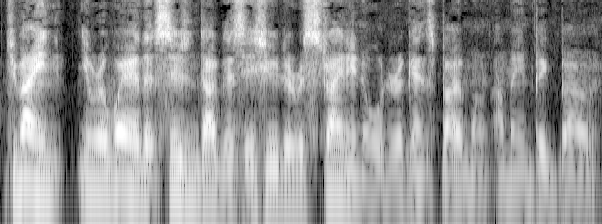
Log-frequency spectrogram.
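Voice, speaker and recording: An actor playing a middle-aged British detective sergeant, unflappable and fatherly, with a measured, dry, polite delivery in radio drama style. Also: mid-range voice, close to an everyday voice. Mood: formal, courteous. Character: senior police detective sergeant, unflappable, dryly courteous, fatherly mentor. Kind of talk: naturalistic radio drama acting.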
